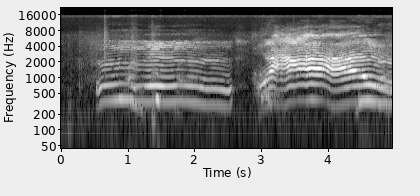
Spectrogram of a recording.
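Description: Two sustained, tonal infant cries, the second louder and wavering, in a quiet room.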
